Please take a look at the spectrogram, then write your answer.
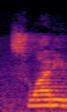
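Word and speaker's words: soirée: is perfectly all right s-o-i-r-e-e suari that's how it is pronounced swari means an evening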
